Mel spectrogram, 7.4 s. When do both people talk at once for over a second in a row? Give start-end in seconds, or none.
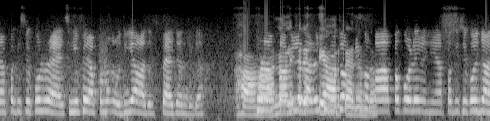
3.9-5.7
